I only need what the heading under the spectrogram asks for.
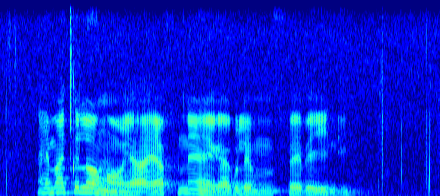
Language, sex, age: Swati, male, 26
